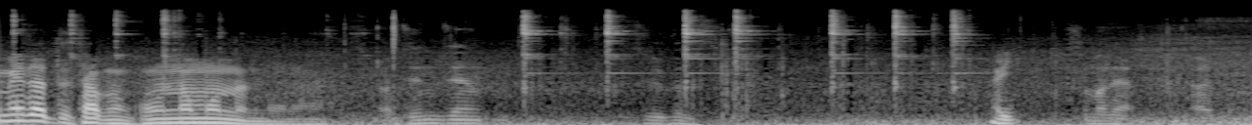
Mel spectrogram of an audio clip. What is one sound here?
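Thin metal wires clink softly against a metal mug.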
